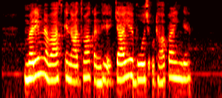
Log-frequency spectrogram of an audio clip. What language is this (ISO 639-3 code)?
urd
